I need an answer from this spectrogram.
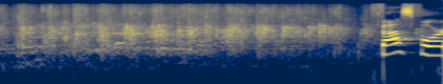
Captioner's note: applause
